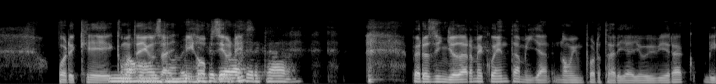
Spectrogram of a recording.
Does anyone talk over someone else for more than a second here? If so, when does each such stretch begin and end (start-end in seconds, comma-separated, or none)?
1.2-2.6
